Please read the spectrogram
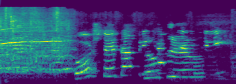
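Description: Excited voices: a high held vocal cry over a noisy burst that stops abruptly under a second in, then quick, excited exclamations.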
